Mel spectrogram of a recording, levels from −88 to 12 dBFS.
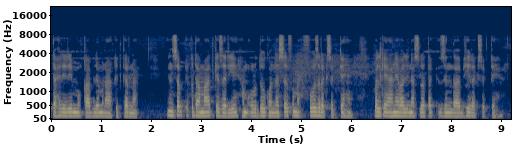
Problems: none marked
